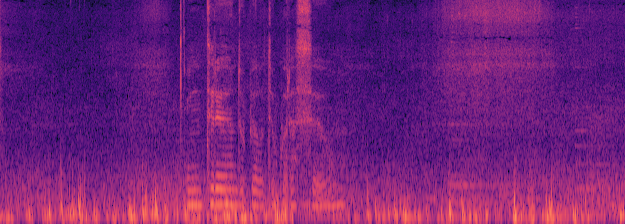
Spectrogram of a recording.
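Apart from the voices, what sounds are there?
wind and ocean waves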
